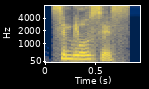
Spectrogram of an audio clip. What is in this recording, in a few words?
"symbiosis", Indian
